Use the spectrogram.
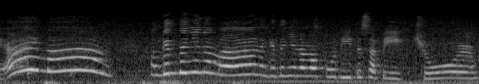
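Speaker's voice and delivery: high, loud gushing praise; gushing staff woman. Retold or imitated. Clerk gushing at the vlogger's ID photo, high and loud. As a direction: gush over her photo, way up high. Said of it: "sabi ni ate".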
